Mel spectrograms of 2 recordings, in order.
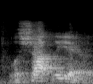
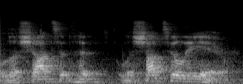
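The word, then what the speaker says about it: Le Chatelier: LeChatelier, that's how you say it, LeChatelier.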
